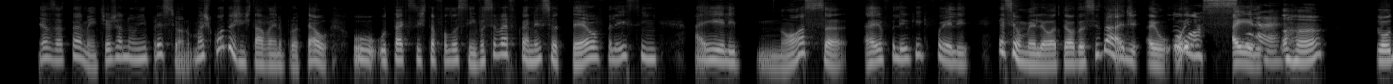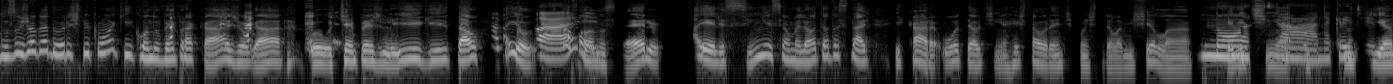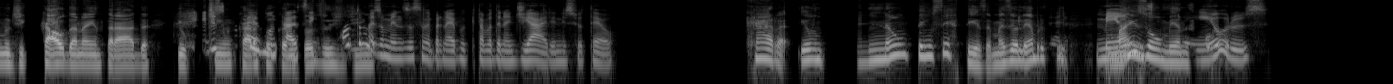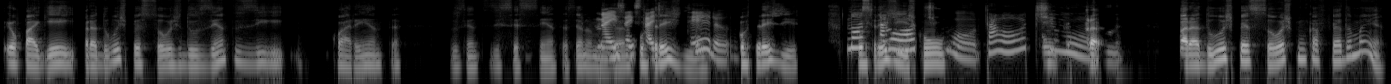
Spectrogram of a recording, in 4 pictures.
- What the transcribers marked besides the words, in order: laugh; tapping; distorted speech
- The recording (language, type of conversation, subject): Portuguese, podcast, Você pode me contar sobre uma viagem que mudou a sua visão cultural?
